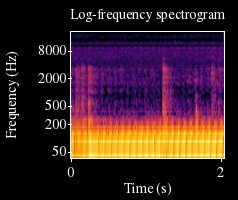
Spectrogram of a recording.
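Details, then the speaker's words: 1967 Fender Showman tube amp with all controls at zero: a deep, rapid putt-putt throb pulsing steadily with nothing playing, a massive oscillation (motorboating). A broken ground is suspected but not confirmed; the vibrato is ruled out. "We have a massive oscillation. That sounds like a broken ground almost."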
